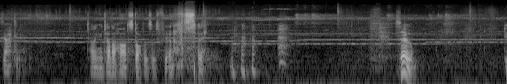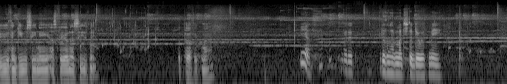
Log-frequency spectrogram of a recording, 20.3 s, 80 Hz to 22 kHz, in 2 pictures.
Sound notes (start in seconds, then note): 4.6 laughs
